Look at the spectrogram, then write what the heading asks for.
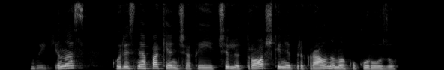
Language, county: Lithuanian, Šiauliai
